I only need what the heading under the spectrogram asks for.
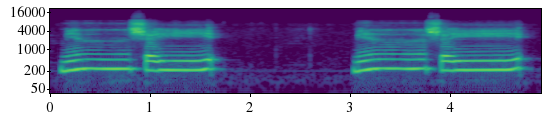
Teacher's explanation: آخر پہ حمزہ کا جھٹکا لے کر آنا ہے، اور شیء کو آپ نے یعنی مد لین عارض جو ہے اس کو آپ نے 3 کاؤنٹ کر لینا ہے۔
